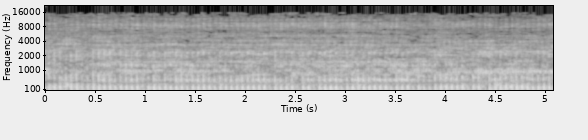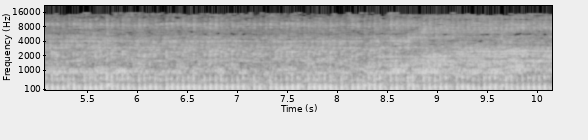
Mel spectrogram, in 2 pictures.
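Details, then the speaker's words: Small single-cylinder gasoline water pump engine, misfiring after long disuse, after carburetor cleaning and magneto ignition work, held at raised rpm: even clean firing beat, no misses or stumbles; normal running. "Ayun mga Sir okay na okay na maganda na yung andar niya"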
